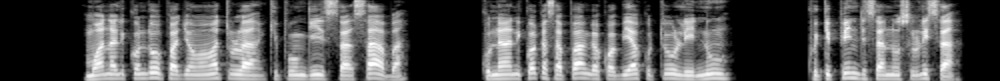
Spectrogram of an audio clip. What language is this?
Matengo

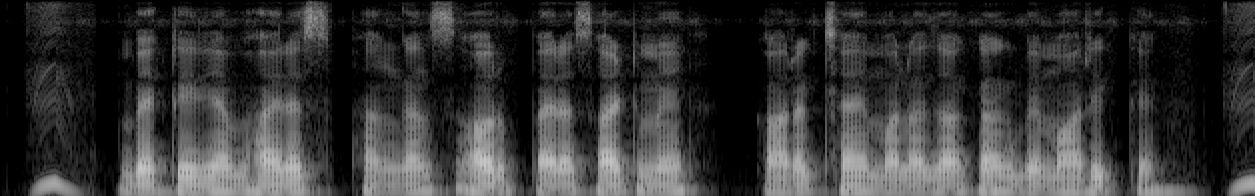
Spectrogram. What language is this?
Maithili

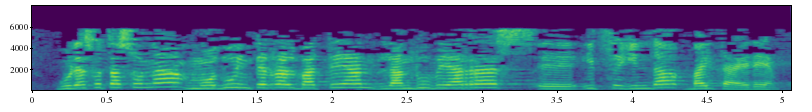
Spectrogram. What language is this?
Basque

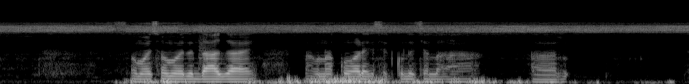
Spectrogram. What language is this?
Santali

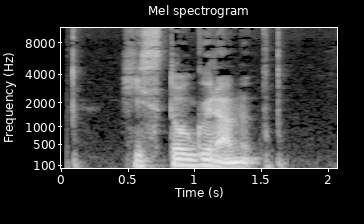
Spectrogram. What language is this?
Japanese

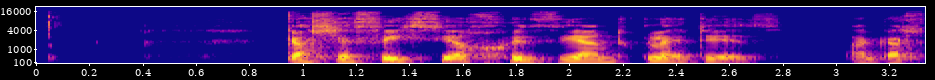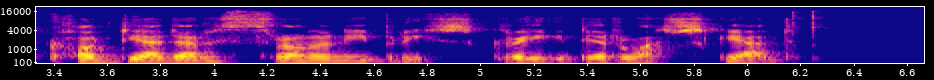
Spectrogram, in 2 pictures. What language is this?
Welsh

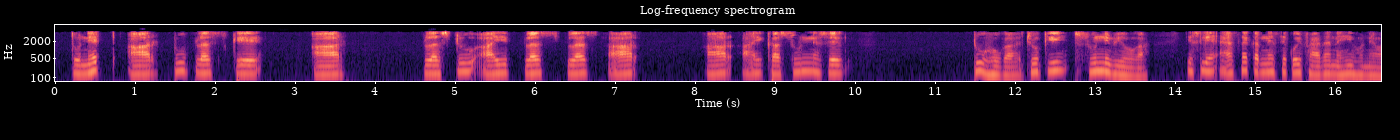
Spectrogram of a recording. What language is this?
Hindi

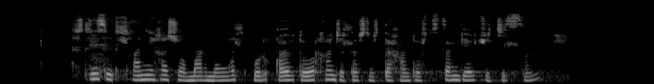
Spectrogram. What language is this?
Mongolian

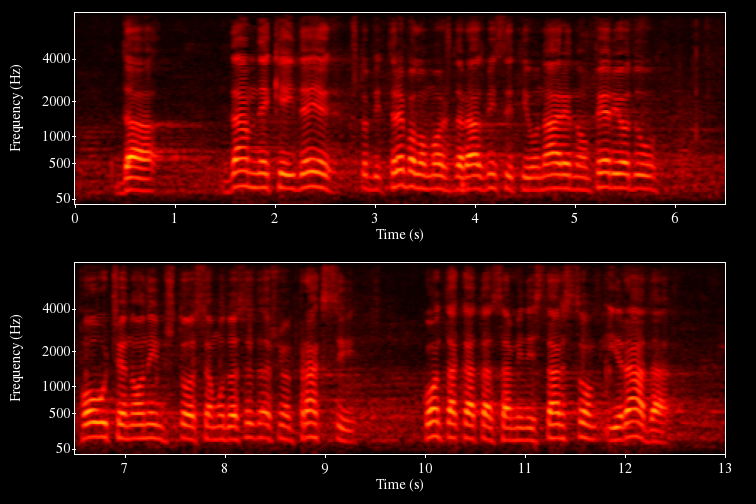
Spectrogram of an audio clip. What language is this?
Serbian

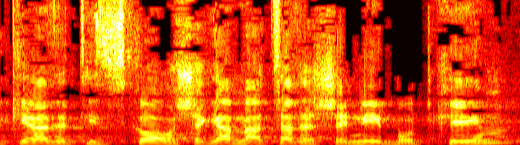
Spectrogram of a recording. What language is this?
Hebrew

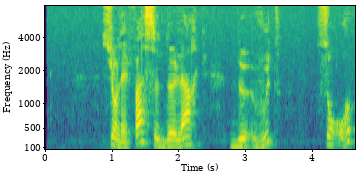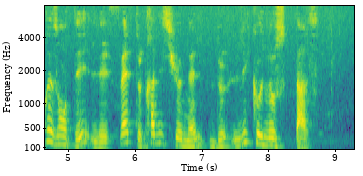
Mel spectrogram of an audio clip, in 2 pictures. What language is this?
French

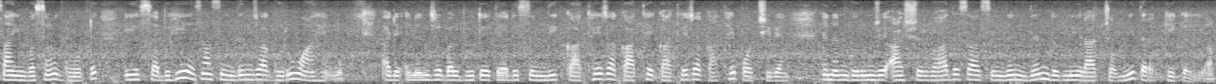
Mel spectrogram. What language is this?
Sindhi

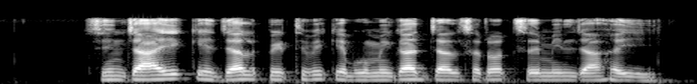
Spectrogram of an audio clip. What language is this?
Magahi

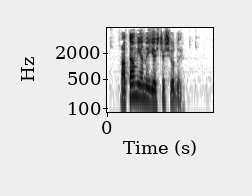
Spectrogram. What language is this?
Belarusian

